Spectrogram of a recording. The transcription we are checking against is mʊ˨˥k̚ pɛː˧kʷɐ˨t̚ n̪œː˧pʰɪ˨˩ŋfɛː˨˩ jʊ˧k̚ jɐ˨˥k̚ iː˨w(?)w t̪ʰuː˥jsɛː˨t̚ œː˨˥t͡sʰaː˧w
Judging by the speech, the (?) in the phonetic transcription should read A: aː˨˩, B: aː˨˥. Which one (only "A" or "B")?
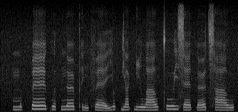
B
